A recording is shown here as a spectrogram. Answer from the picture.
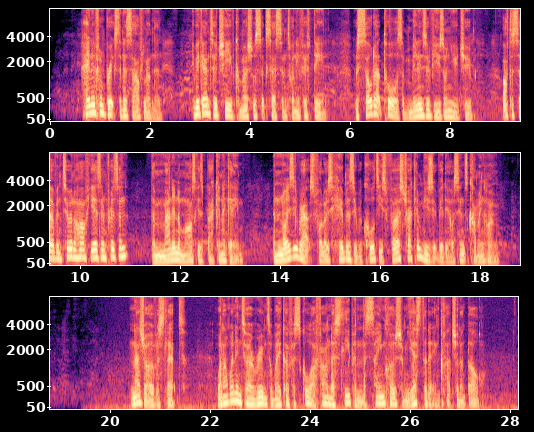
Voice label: Narrative Reel

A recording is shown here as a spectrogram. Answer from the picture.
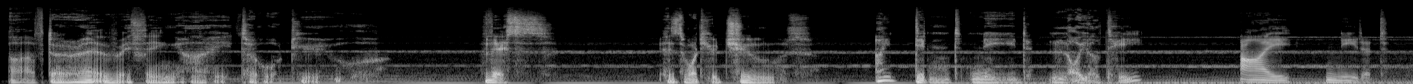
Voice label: ENGLISH character, Calm, Warm

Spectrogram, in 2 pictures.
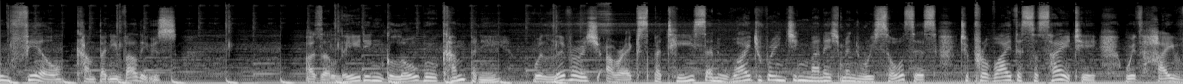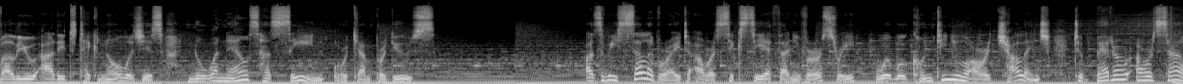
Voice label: Corporate English; TokyoElectron

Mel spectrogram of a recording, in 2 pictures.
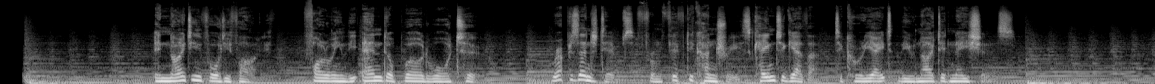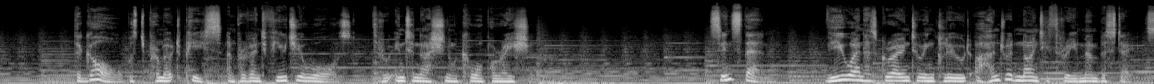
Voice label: Narration

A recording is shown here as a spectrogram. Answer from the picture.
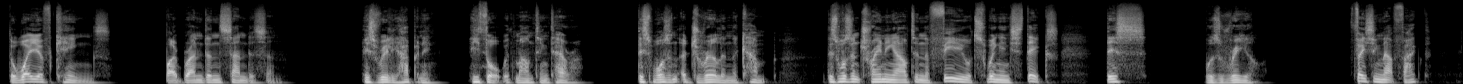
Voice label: audiobook

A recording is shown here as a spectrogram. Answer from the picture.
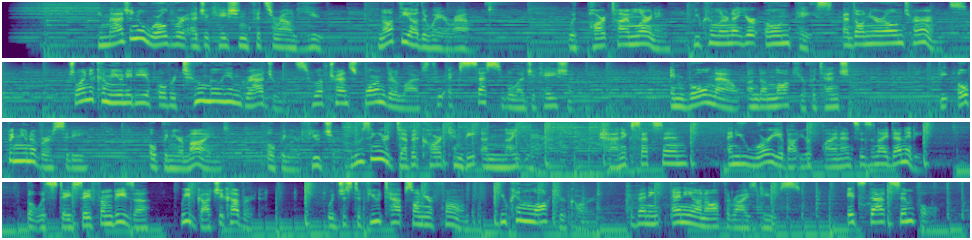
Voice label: Commercial

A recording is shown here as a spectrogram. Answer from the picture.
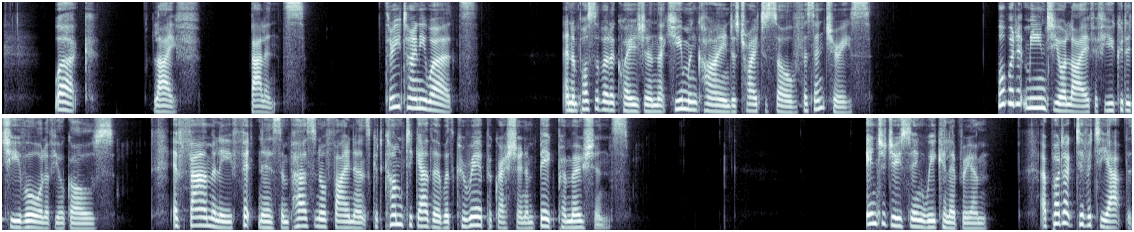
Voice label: Corporate Voice Reel

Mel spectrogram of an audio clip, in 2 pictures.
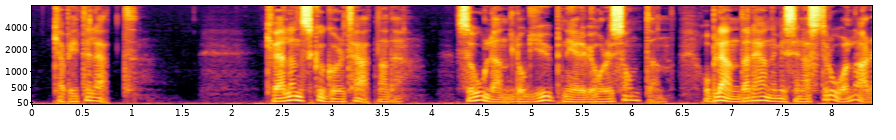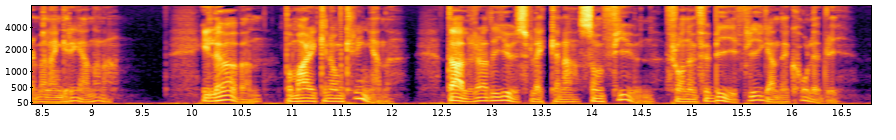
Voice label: Voice Over Swedish Audiobook Narration

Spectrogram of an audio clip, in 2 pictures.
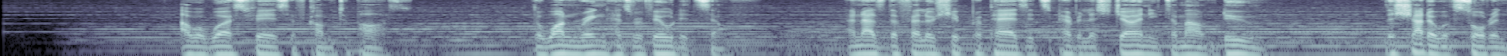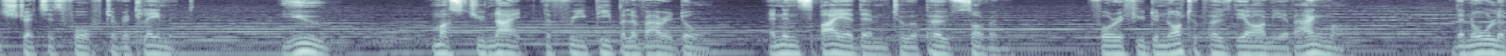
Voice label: Narration

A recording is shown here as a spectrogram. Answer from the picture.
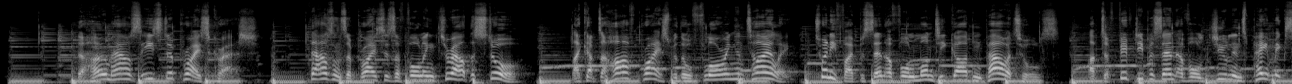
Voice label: Commercial Voice Reel

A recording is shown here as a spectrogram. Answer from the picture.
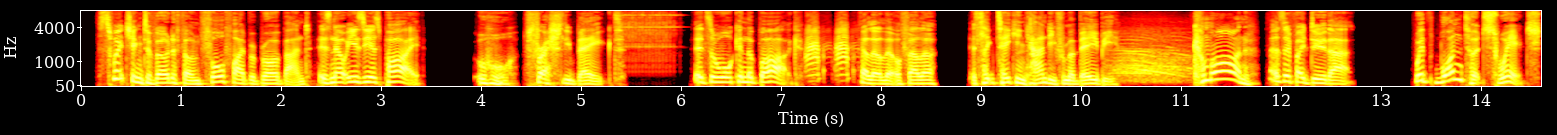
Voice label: COMMERCIAL

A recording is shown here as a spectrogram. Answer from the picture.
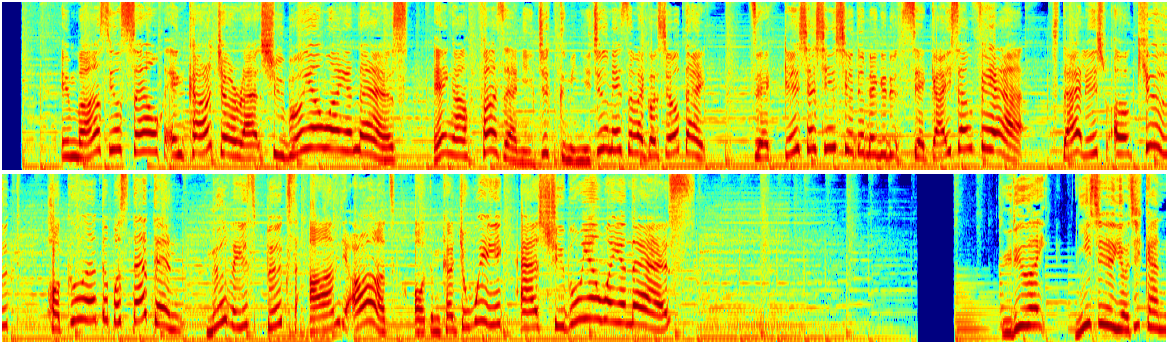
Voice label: Commercial in Japanese; English Japanese

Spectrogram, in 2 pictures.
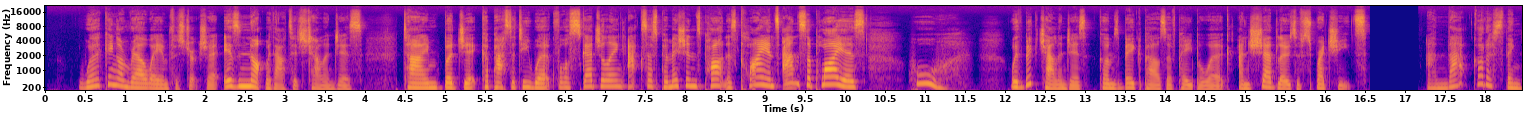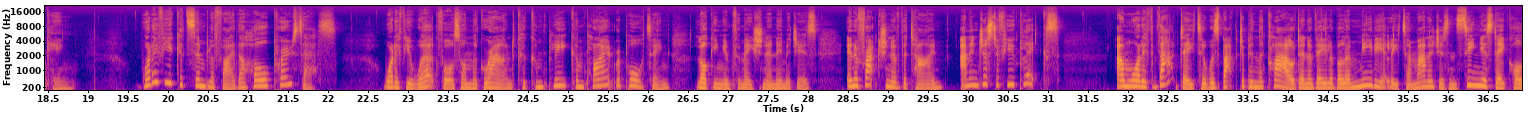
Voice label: Corporate

